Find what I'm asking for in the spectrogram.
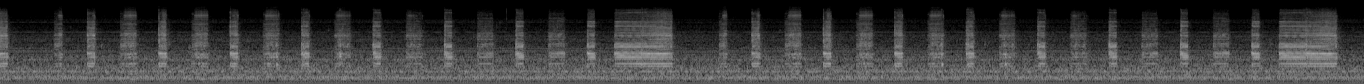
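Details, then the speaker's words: TEAC FD-505 combo drive, used, under test: the 5.25-inch drive head steps normally with regular quick ticks about two a second over low motor hum, occasional longer buzzes and slight noise that doesn't sound too bad. "Okay, well, that head also appears to be moving okay, and like the 3.5, it also has some slight sound with it, but it doesn't sound too bad."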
